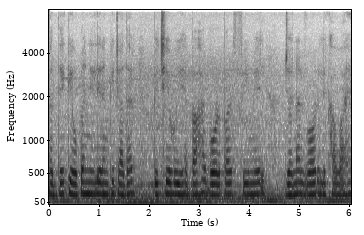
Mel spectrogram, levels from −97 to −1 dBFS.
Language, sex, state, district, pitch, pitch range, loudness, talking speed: Hindi, female, Bihar, Patna, 170 Hz, 165-175 Hz, -14 LUFS, 190 wpm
